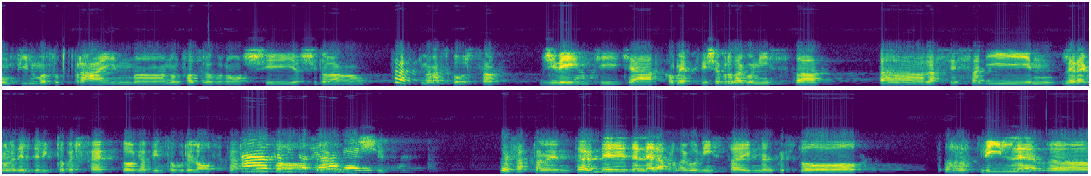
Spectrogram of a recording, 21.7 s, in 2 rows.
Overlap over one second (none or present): present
